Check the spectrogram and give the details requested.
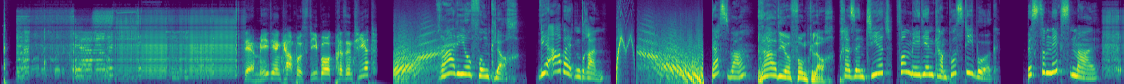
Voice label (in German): Station Voice Radio; Funkloch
